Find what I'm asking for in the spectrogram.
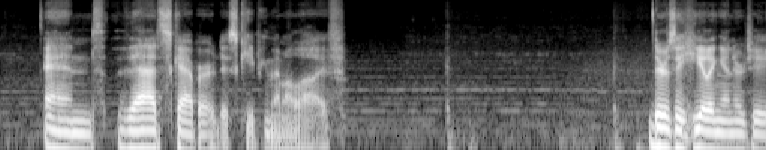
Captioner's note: none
